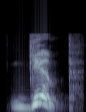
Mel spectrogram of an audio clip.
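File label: "gimp", British English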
